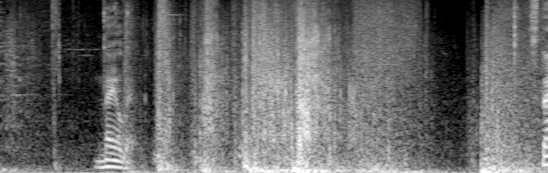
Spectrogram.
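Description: A heavy magical impact bursts with a crash.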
